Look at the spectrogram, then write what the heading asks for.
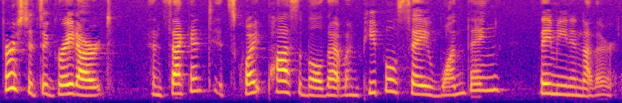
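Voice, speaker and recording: Storybook old professor, played by a woman: kindly, fussy, grandfatherly, exclamatory, high for the part. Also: expressive, normal speed, creaky. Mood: weary, earnest. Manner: fervent, exclamatory, gently lecturing.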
